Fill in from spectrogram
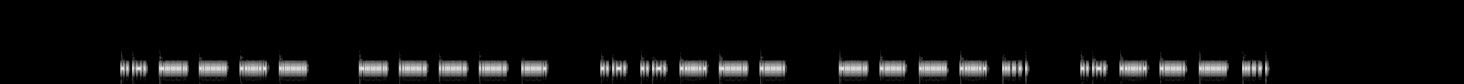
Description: Hellschreiber (Feld-Hell, 122.5 baud), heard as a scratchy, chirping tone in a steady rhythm, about 750 Hz. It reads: 45202 53339 44056 56207 40627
